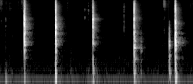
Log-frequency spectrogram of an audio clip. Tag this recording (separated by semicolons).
hit; thud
